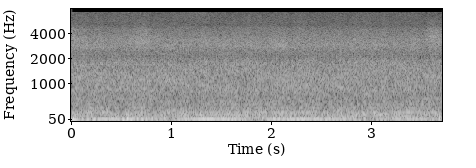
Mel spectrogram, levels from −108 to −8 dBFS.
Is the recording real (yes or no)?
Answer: no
